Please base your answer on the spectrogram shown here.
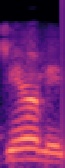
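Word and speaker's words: Jheramie: you can find me by my email address, uh, Jeremy now.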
